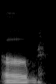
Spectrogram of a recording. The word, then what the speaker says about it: herb: Yeah, it's Y'all just like there's It's funny how like we don't pronounce the H in herb like herbs and spices.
